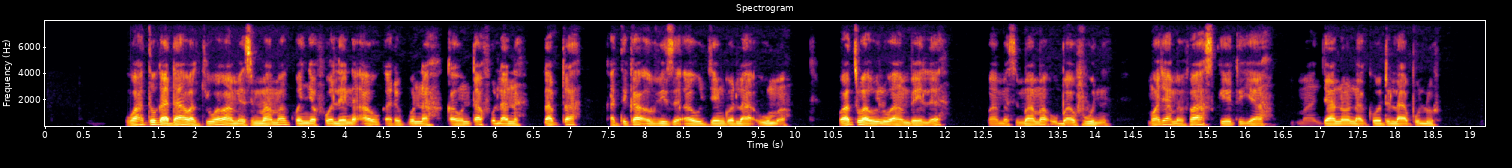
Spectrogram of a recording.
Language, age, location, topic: Swahili, 25-35, Nakuru, government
